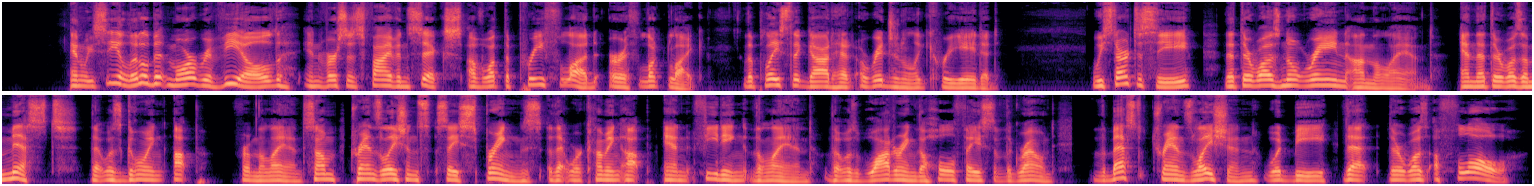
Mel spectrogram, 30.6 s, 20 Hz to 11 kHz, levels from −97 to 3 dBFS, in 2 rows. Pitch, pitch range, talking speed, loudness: 135 Hz, 115-150 Hz, 165 wpm, -20 LUFS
